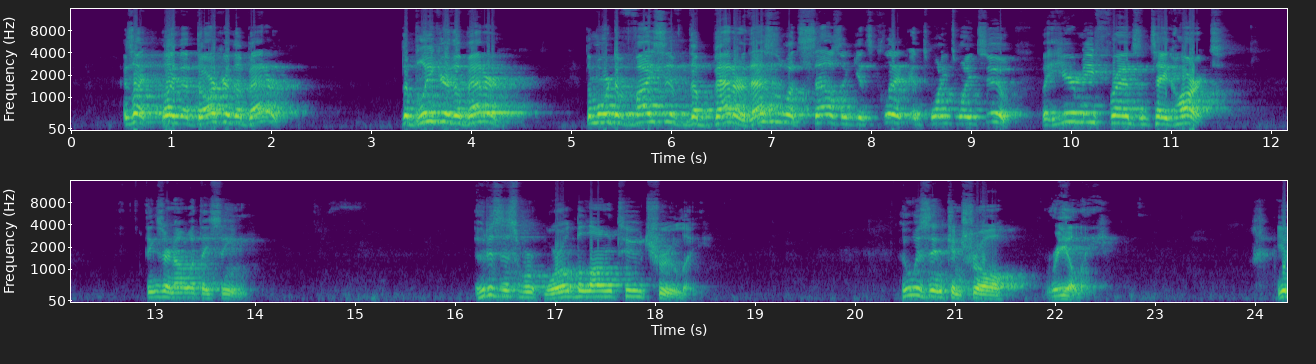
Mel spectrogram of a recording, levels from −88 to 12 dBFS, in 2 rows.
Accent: American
